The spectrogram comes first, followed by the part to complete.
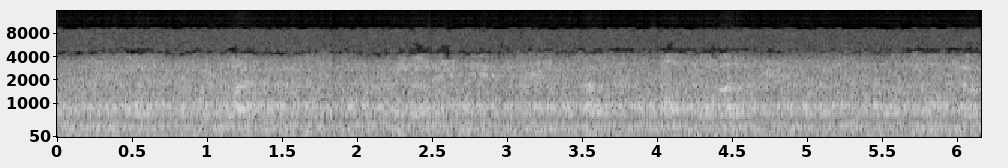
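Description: Loud, steady rumbling noise with indistinct voices faintly under it, from an old tape recording of a church service.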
